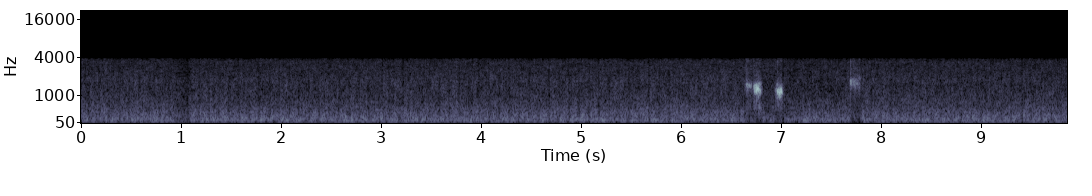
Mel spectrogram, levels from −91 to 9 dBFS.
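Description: A speech recording carried over a G.729 codec link. The narrow, slightly rough and synthetic tone fits the 8 kbit/s rate of G.729A. Nothing above 4 kHz comes through, so sibilants sound dull. The voice is rebuilt from a vocal tract filter and a pitch predictor, with only a few pulses for each 10 ms frame. That sparse model is what gives the plainly audible rough, synthetic quality. VoIP packet loss concealed by the speech codec occurs three times. The longest is from 0.92 to 1.08 s, where about 140 ms of audio went missing. Shorter losses of about 40 ms fall at 3.17 to 3.23 s and at 9.36 to 9.42 s. In each gap the decoder keeps repeating its last pitch and filter at falling gain. This smears the voice into a fading buzzy tone or coloured noise. Each frame depends on the one before, so the sound stays weak briefly after the packets resume.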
